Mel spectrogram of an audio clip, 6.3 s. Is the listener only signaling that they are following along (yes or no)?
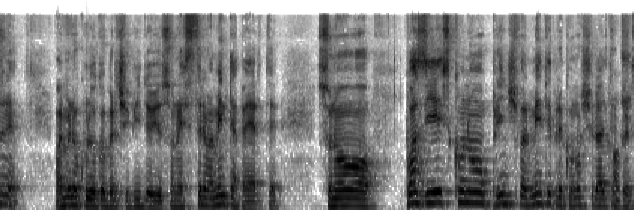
no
